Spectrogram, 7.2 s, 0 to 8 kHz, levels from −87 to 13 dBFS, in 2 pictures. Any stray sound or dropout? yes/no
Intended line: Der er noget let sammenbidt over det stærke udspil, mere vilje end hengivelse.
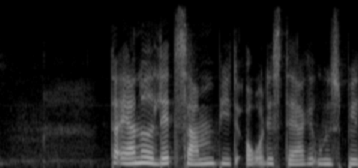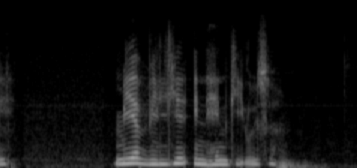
no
